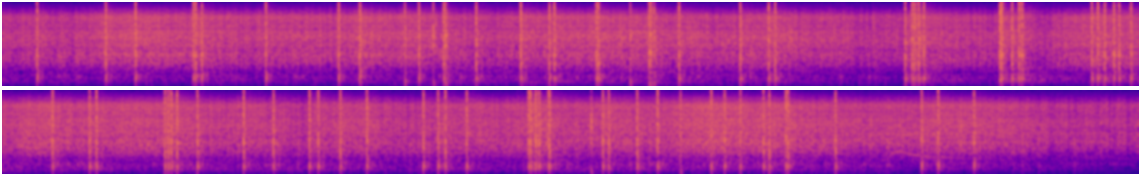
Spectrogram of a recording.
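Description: Fireworks going off: rapid crackling of many small sharp pops over a continuous hiss, with several louder bangs. It dies away just before the end.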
